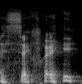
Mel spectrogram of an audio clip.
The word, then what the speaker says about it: Segway: Is it Sieg or Segway? – Segway. – Segway or Sieg? – It's funny that I thought about that yesterday. – But how to say it? – Well, because I remember thinking, I used to say Sieg all the time. And I was like, man, I'm such an idiot. It's definitely Segway.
